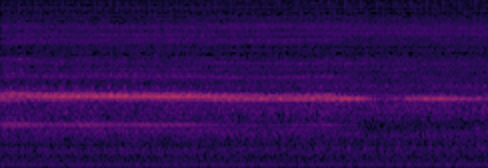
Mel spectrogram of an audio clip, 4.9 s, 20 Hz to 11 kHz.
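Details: BMW E46 at idle: steady high-pitched whistle for several seconds, then fading; bad accessory pulley, later replaced and the car sounded good again.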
